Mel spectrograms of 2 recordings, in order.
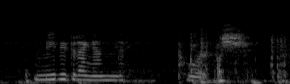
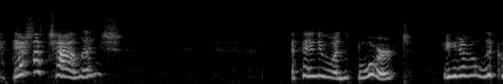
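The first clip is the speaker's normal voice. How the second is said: a laughing dare, pitched up high; 9 semitones higher, 6 dB louder than usual. Real, not acted. Teasing bored viewers with a dare, laughing. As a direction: laugh it out as a cheeky challenge.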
